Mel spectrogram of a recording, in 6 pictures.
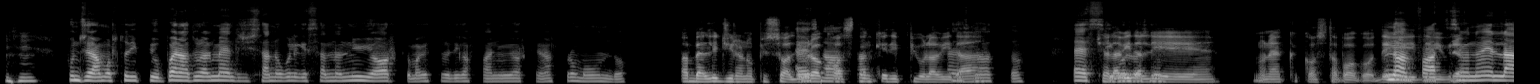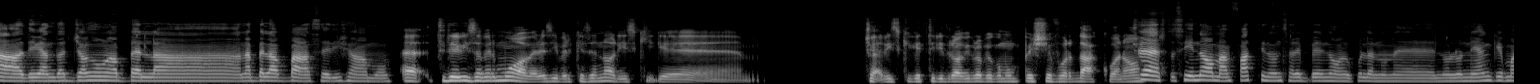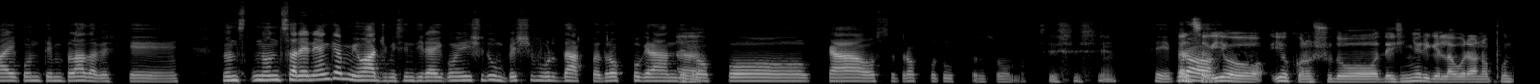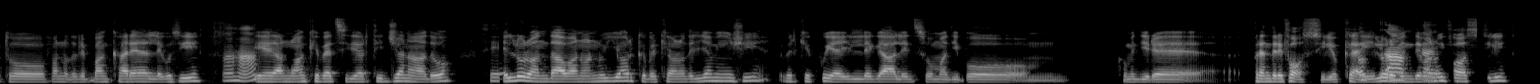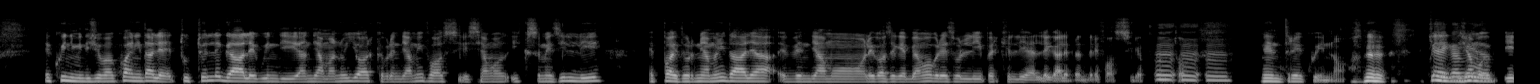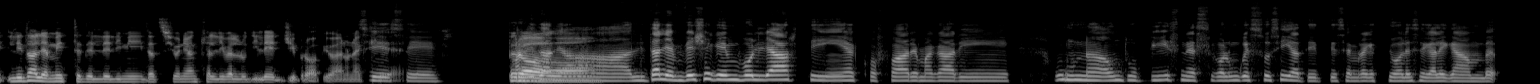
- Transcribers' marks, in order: chuckle
- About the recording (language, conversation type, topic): Italian, unstructured, Qual è un obiettivo importante che vuoi raggiungere?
